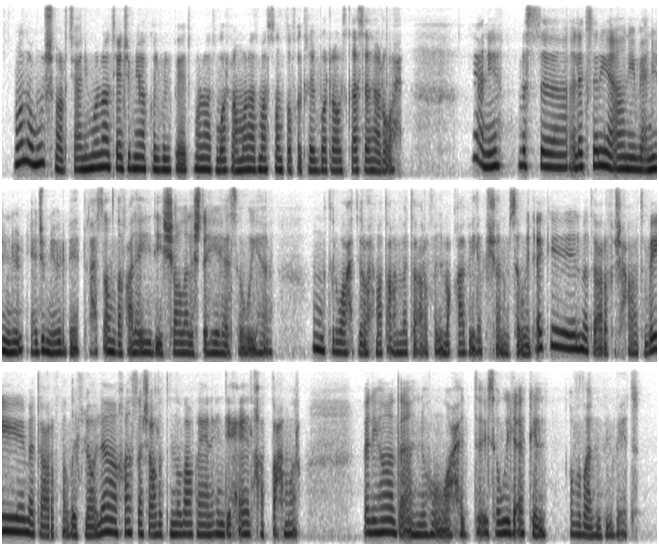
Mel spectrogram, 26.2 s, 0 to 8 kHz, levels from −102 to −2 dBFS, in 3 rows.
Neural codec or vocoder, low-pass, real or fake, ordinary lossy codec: none; 7.2 kHz; real; none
